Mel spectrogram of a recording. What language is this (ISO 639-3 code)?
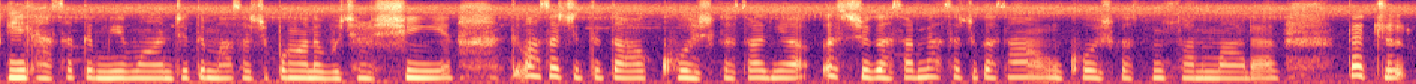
kas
